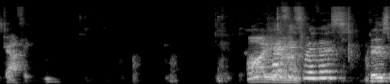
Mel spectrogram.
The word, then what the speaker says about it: Gavi: Depending on where you're from and how you like to say it. Italian Gavi. We are told it's Gavi.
